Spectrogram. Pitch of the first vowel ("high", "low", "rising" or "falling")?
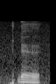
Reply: low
